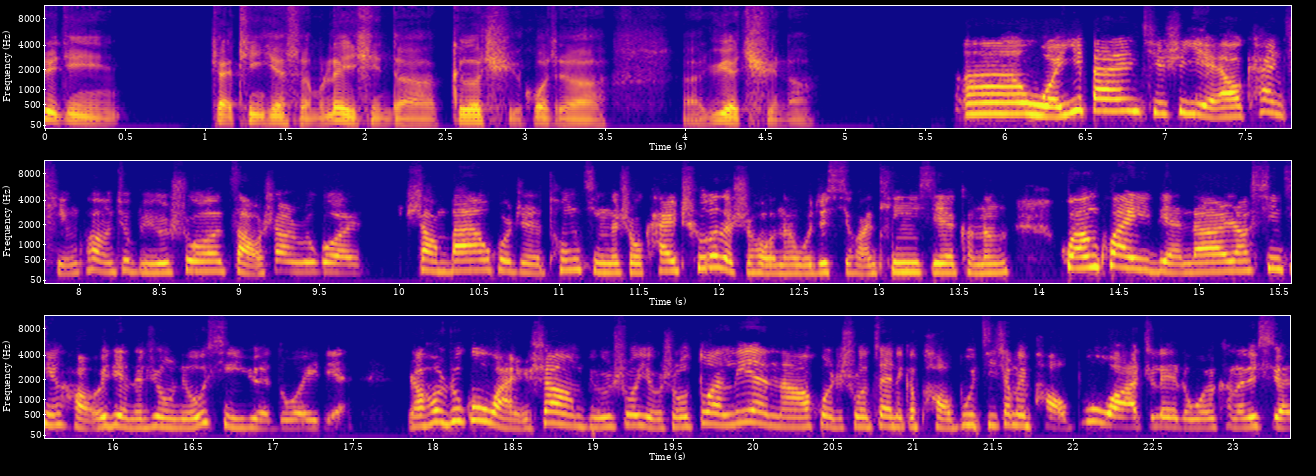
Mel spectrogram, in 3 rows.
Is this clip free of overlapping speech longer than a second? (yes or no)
yes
